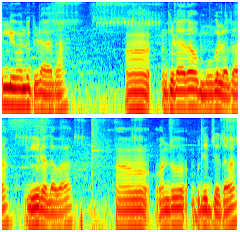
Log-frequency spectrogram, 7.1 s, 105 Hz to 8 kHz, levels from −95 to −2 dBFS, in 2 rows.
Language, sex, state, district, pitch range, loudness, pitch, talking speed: Kannada, male, Karnataka, Gulbarga, 115-125 Hz, -15 LUFS, 120 Hz, 110 wpm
